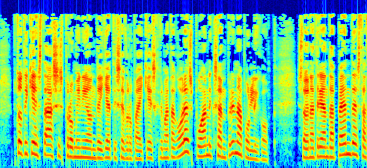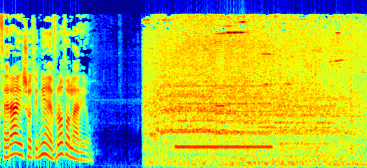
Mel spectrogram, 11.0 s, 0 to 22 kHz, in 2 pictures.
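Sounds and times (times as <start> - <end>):
speech: 0.2 - 7.0
dense road traffic noise: 7.6 - 11.0
sustained horn-like tone: 7.6 - 11.0.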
